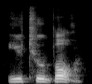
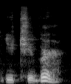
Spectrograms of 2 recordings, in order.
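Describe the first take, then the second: First: The word ends with an 'o' sound. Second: The word ends with an 'er' sound. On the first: "if you were to say YouTuber" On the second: "and you know the English variation"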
